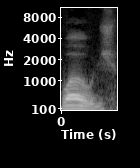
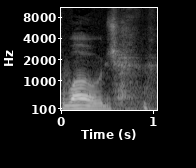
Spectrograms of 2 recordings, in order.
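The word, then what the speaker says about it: Łódź: they moved us to loads which in polish that's pronounced woj because the l has a dash on the deal and my my niece who is a missionary in romania said no that's woge and we were there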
